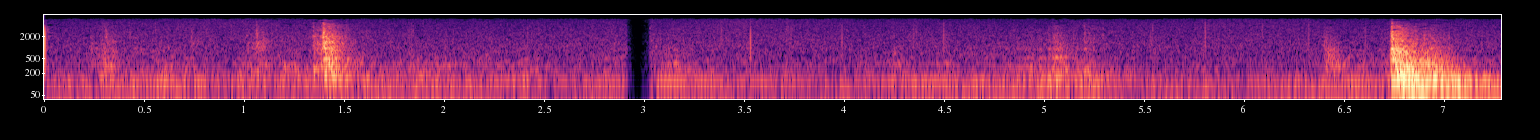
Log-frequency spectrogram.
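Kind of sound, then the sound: household object, door opening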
